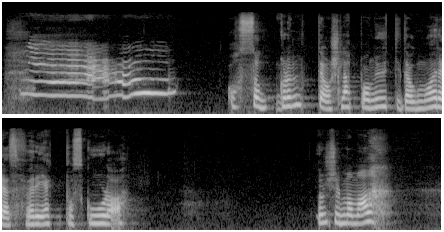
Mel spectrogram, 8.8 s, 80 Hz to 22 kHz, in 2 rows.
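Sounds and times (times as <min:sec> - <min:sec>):
cat meowing: 0:00.2 - 0:01.8
speech: 0:02.5 - 0:05.8, 0:07.6 - 0:08.4.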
